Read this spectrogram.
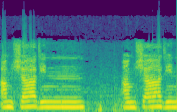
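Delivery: अमशाजिन with a clear, unnasalised म; slow recitation of अमशाजिन; clear meem. Shown as a demonstration. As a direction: say अमशाजिन slowly, म crisp. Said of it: "इजहार होगा".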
